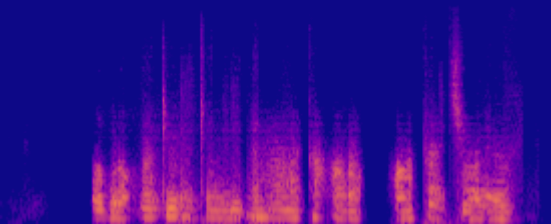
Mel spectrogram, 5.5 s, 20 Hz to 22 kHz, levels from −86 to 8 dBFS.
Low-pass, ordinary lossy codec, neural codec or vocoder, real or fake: 19.8 kHz; none; codec, 44.1 kHz, 0.9 kbps, DAC; fake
